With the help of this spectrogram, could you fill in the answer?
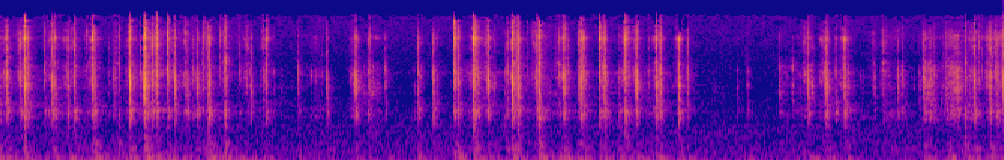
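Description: Fingertips type steadily on a backlit mechanical keyboard with dark plastic keycaps and a silver frame, producing rapid, crisp, bright clicks with little low end. The keystrokes come in quick bursts with a brief pause near the five-second mark before typing resumes.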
